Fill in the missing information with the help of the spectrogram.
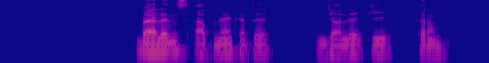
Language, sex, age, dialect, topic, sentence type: Magahi, male, 18-24, Northeastern/Surjapuri, banking, question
